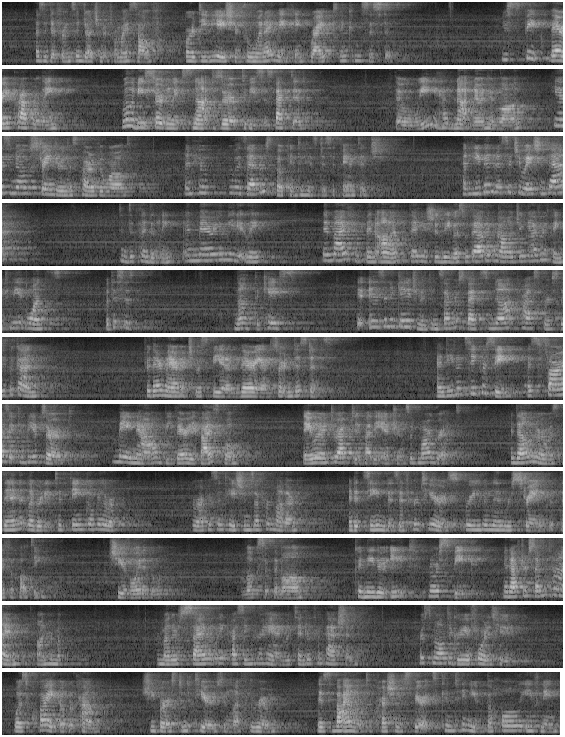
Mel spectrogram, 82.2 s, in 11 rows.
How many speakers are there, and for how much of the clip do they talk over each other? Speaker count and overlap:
one, no overlap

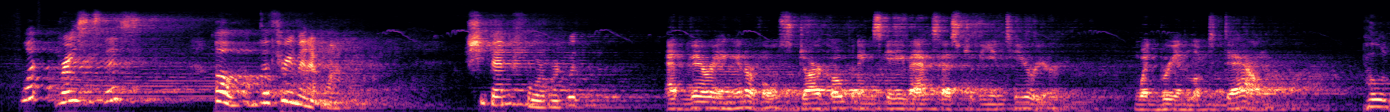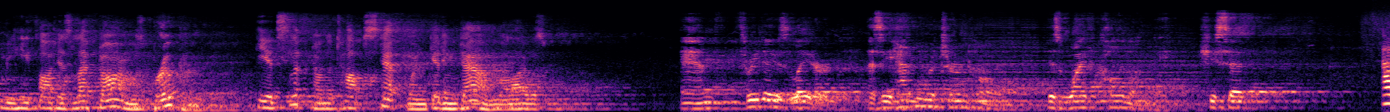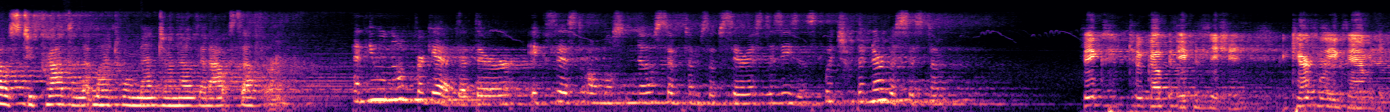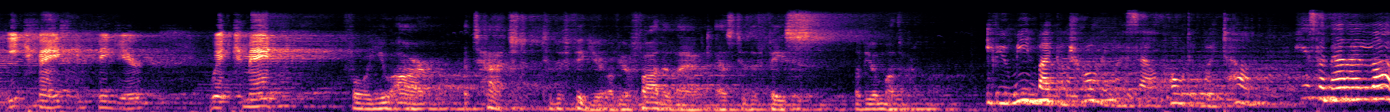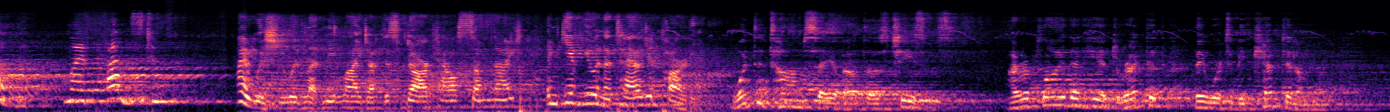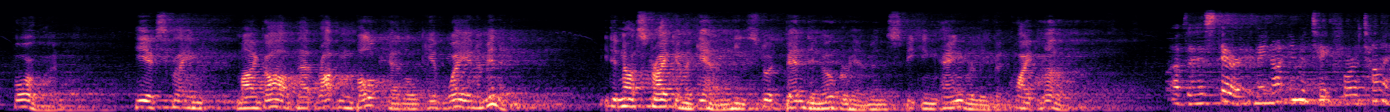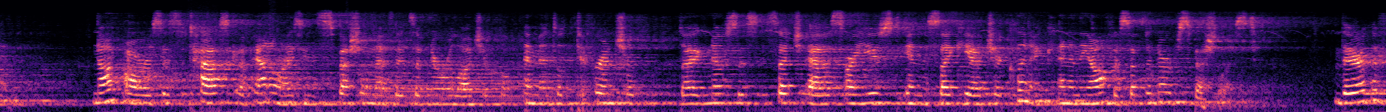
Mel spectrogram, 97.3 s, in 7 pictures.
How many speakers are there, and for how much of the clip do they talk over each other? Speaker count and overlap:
ten, no overlap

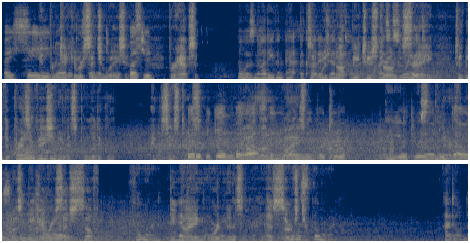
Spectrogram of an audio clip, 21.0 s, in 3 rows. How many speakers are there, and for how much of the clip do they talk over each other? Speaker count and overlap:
three, about 56%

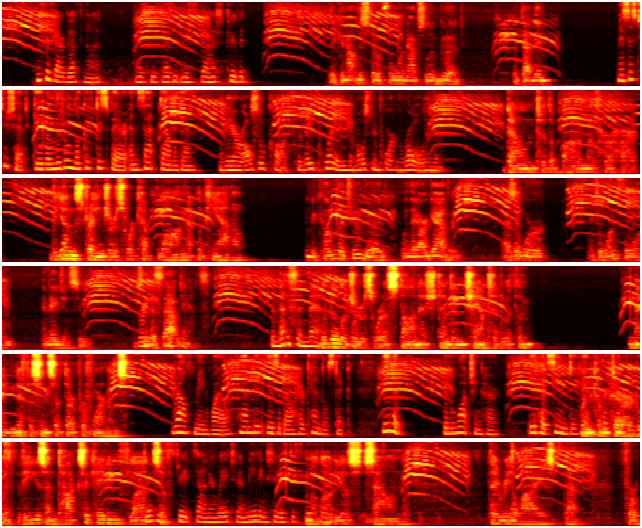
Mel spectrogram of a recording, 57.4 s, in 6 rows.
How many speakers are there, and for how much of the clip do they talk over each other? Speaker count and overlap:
five, about 6%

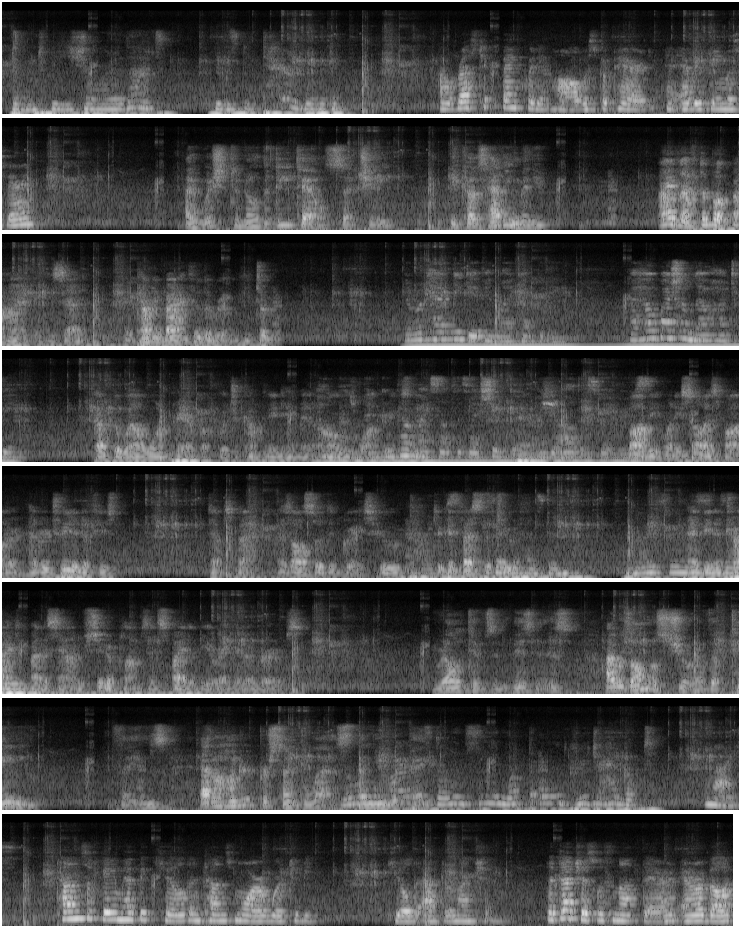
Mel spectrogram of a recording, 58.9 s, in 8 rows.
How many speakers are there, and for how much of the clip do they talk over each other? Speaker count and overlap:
five, about 10%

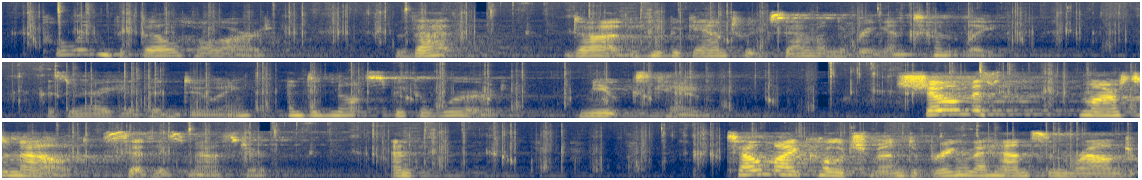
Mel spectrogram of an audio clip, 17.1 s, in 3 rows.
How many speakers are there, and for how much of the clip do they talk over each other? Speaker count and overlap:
one, no overlap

